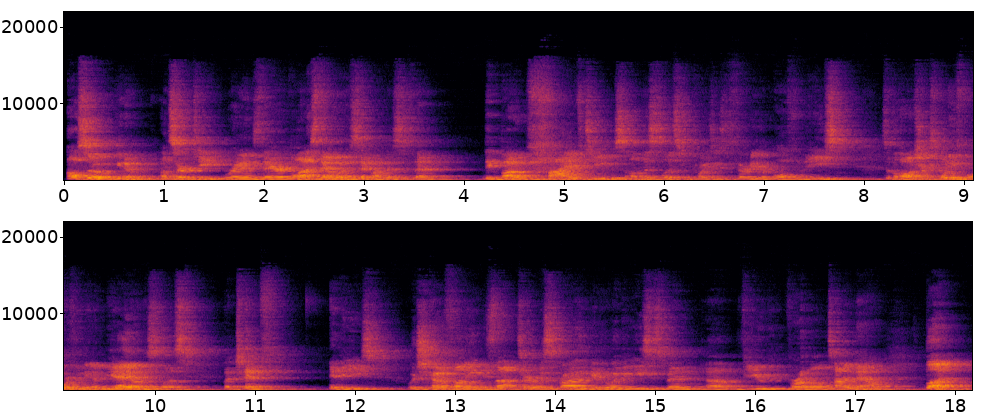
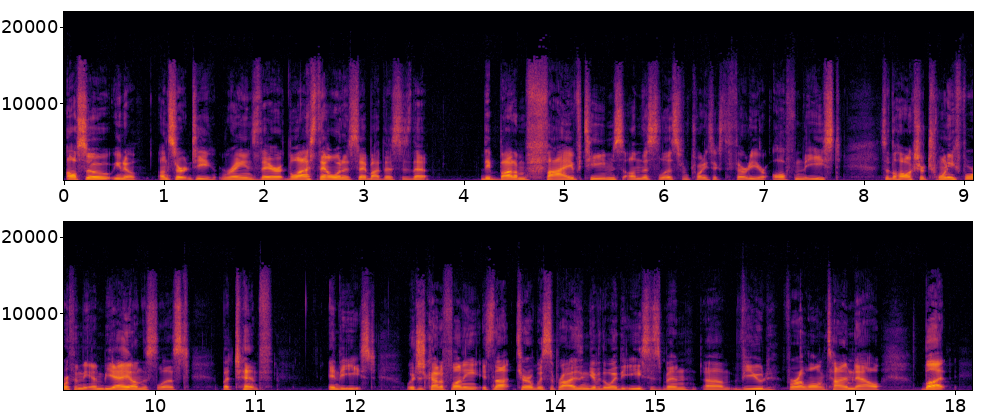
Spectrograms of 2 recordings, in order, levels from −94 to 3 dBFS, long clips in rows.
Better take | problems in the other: second | off-mic speech; far // room echo; strong; dies away in 1.1 s

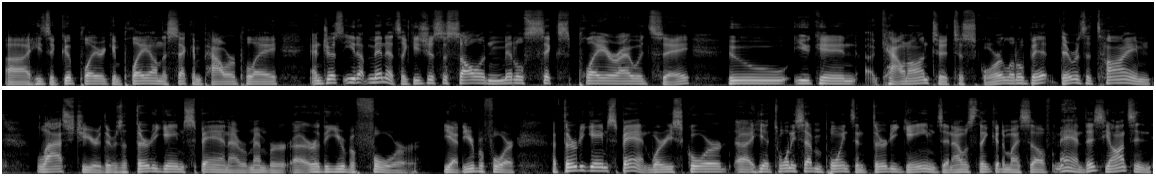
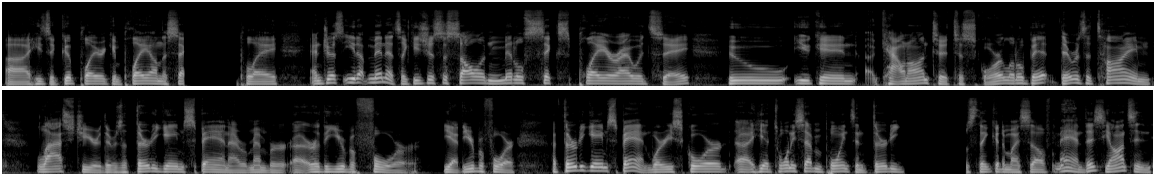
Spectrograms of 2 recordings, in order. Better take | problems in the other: first | audio cutting out; at 2 s for 0.5 s and at 21 s for 0.5 s

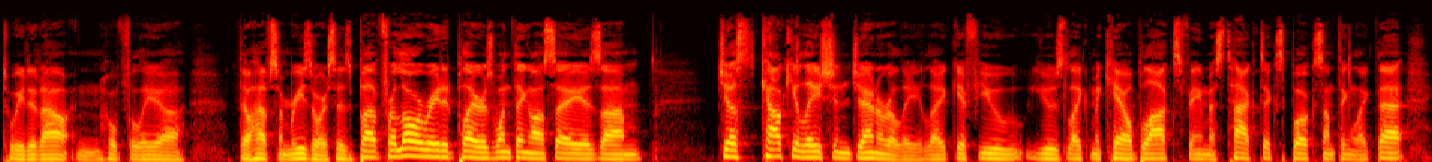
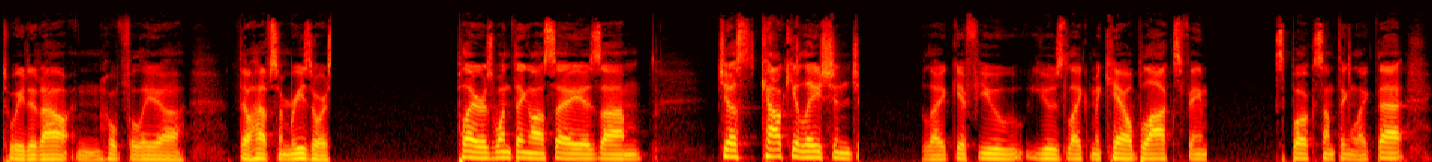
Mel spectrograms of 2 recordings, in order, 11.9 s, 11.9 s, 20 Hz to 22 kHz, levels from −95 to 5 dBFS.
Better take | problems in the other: first | audio cutting out; at 3 s for 1 s, at 7 s for 0.5 s and at 10 s for 0.5 s

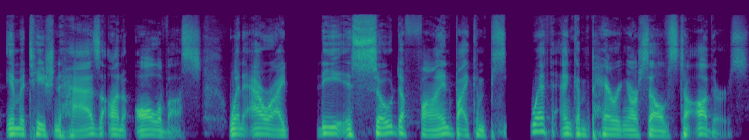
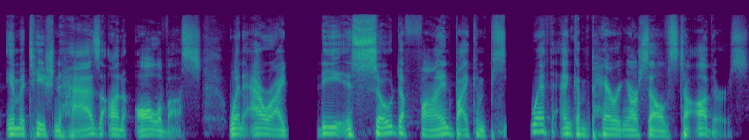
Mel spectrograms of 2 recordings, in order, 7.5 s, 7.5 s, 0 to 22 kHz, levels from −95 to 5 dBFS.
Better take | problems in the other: neither | audio cutting out; at 3 s and at 5 s; the same in both

